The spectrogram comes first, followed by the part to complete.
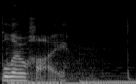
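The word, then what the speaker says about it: Blåhaj: It's also meant to be pronounced like blowhigh.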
